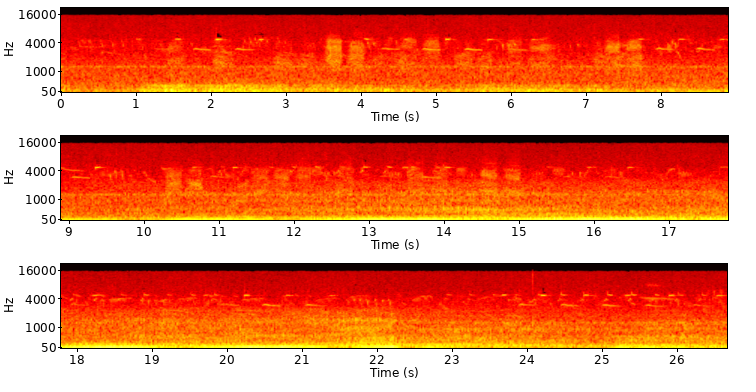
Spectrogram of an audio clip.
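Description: Diesel engine of an Uerdinger railbus approaching and passing, a low rumble that builds from about ten seconds in and is loudest in the second half. Birds chirp throughout, with crows cawing in the first half.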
